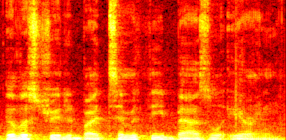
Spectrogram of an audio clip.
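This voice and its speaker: A man reading a children's storybook aloud in an expressive narrating style. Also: sits low, brisk, background noise.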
